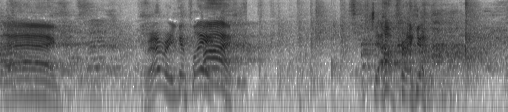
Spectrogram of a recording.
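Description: A group of women and men cheer and shout loudly in an echoing hall.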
